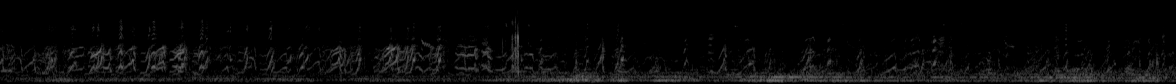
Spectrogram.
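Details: Several wild Gambel's quail feed near Florence, Arizona, uttering quick overlapping chips and twittering notes. A low steady hum runs through the second half, and a sharp knock lands near the middle.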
